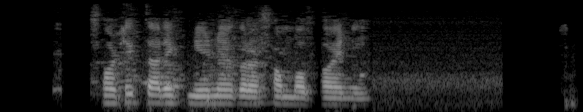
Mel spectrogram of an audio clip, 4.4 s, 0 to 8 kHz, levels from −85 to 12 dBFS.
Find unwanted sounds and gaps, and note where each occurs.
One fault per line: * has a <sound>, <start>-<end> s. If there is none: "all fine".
all fine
